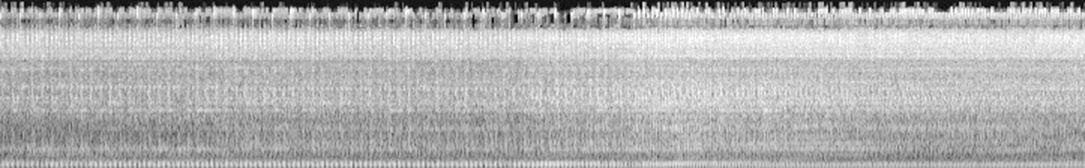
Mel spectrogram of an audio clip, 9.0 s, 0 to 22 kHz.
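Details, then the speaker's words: Neglected Audi B7 A4 daily driver after a track day, logged over a suspected N75 issue: heavy, somewhat uneven idle with a loose rapping under the exhaust drone; owner fears possible overboost damage such as a bent rod, cause unknown. "I started to notice some knocking or some not really friendly sounds coming from the engine bay."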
